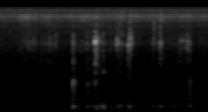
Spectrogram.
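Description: Faint small clicks and taps of hard plastic toy parts being handled, as fingers move and adjust a Transformers action figure, a run of them in the second half.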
